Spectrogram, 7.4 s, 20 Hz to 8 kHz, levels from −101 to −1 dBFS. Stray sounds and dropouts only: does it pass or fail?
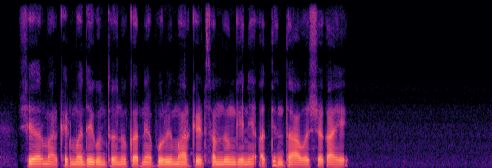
pass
